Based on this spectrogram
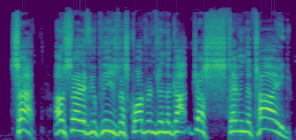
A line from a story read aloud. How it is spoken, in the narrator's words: a small fat boy called out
